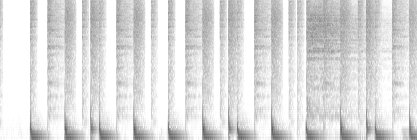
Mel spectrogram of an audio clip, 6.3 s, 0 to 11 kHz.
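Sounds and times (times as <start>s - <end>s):
909 drum machine beat in a mono mix: 0.0s - 6.2s.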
